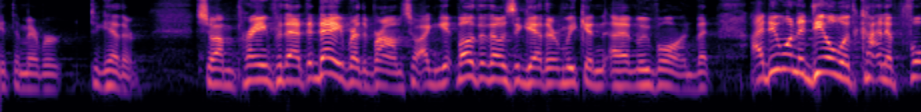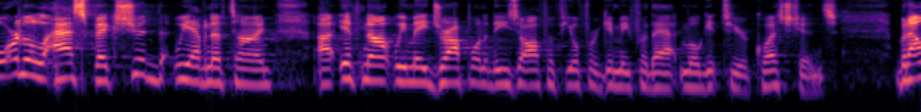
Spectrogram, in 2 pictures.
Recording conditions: large echoing room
